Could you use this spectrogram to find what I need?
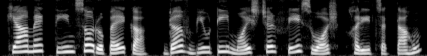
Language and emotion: Hindi, neutral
